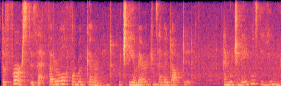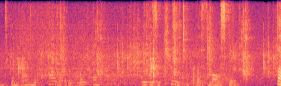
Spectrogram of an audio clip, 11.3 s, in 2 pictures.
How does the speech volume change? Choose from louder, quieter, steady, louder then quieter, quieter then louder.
quieter then louder.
